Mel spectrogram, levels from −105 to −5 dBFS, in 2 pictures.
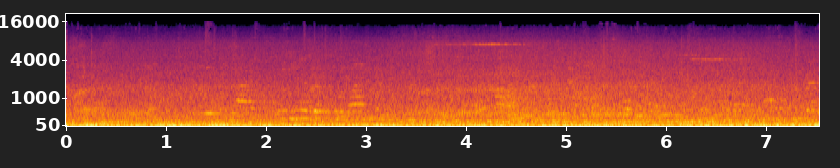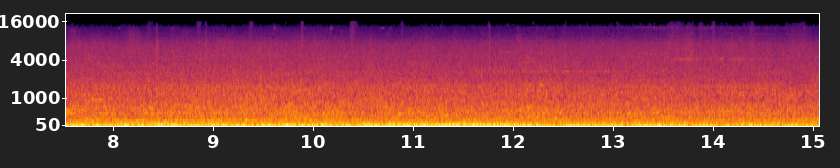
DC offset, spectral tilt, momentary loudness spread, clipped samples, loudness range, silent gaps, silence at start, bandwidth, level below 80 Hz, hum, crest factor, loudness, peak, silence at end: under 0.1%; -7 dB/octave; 4 LU; under 0.1%; 3 LU; none; 0 s; 9.4 kHz; -18 dBFS; none; 14 dB; -22 LUFS; -4 dBFS; 0 s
